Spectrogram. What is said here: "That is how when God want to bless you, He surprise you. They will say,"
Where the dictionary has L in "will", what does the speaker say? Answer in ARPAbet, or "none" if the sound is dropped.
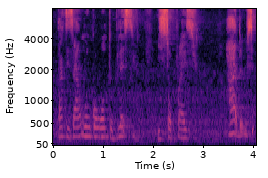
W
